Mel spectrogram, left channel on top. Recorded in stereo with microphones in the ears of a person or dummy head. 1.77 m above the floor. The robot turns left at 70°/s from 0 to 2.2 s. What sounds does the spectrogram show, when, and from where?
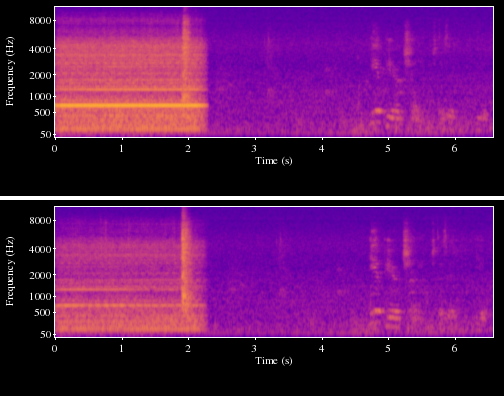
1.9 s a clap: 65° right (ahead or behind), 6.5 m; by 2.1 s 75° right (ahead or behind), 6.5 m
4.7 s a man speaking: 75° right (ahead or behind), 7.5 m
